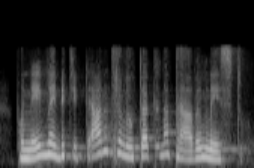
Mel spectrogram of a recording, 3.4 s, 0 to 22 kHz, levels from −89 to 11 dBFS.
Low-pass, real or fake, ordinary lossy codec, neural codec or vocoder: none; fake; none; codec, 16 kHz, 0.5 kbps, X-Codec, HuBERT features, trained on general audio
